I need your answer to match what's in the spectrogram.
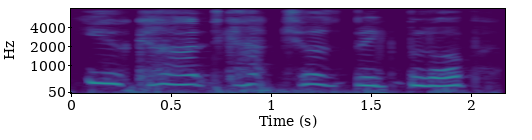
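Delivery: high, bold taunting call into the dark. Acted. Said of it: "called out into the shadows".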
